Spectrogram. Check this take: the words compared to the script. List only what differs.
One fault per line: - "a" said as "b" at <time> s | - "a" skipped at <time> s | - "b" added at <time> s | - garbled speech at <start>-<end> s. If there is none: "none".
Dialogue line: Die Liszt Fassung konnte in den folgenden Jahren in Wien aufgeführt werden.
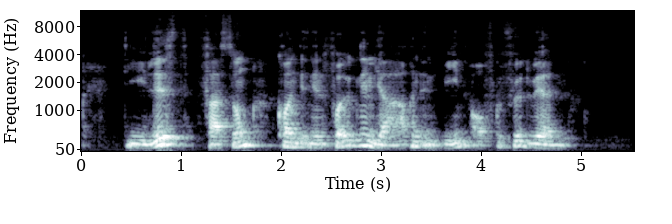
none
